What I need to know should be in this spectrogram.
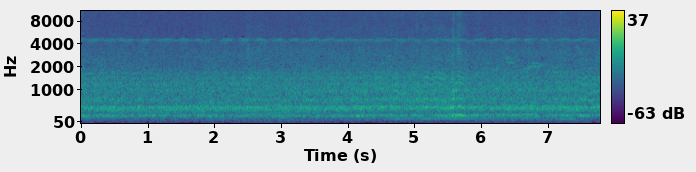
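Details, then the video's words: Bees buzzing naturally, a steady dense hum with layered bands in the low-mid range and a faint high whine, continuous and unbroken throughout, with no other clear sounds. "bees therapy relaxing natural buzzing sound"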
